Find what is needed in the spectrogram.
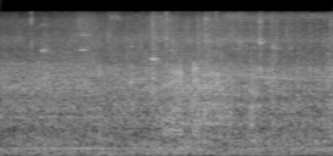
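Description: Truck engine running at low speed, a steady low hum with a few faint clicks and rattles.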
